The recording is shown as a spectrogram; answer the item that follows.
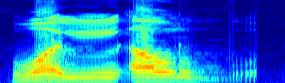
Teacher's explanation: والارض میں را موٹا پڑا جائے گا، اور آگے جو حرف ضاد ہے اسے بھی آپ نے موٹا پڑھنا ہے · جب وقف کریں گے تو ضاد کو ساکن کر دیں گے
